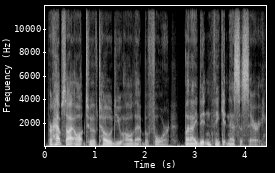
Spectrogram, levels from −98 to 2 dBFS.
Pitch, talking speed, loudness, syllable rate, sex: 115 Hz, 205 wpm, -21 LUFS, 5.5 syllables/s, male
